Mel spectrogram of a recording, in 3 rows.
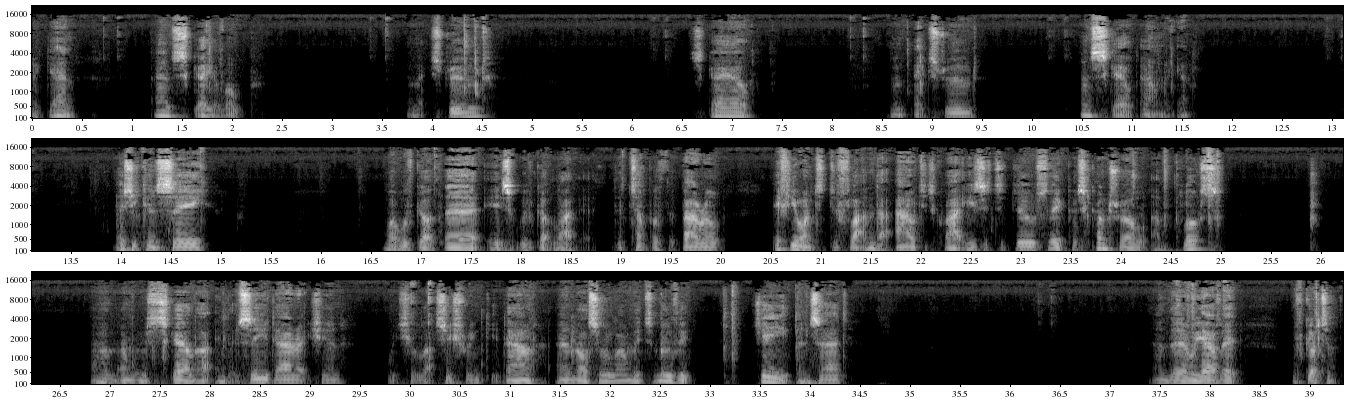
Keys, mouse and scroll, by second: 0.6 click, 1.5 s, 3.3 click, 4.1 e, 6.1 click, 7.0 s, 8.0 click, 8.5 e, 10.1 click, 11.0 s, 12.8 click, 13.9 middle click, 14.2 scroll, 14.4 scroll down 4, 14.9 scroll up 4, 15.5 middle click, 15.7-16.1 scroll down 2, 16.9 middle click, 18.2 middle click, 18.3 middle click, 24.6 ctrl++, 29.9 click, 30.5 middle click, 30.5 middle click, 33.6 z, 36.1 click, 36.1-36.9 scroll up 2, 36.9-37.4 scroll down 4, 37.9 middle click, 38.1 Tab, 39.0 middle click.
